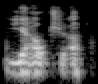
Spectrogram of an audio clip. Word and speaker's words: Yautja: can say it, but I pronounce it like, I just stubbed my toe on something. Yaucha.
